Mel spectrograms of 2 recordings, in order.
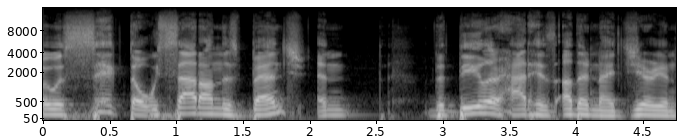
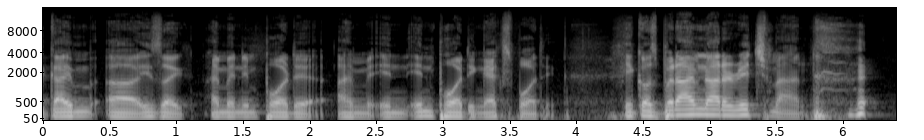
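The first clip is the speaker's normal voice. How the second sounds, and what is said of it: Put-on Caribbean-style accent. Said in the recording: “I think I'm doing a little bit of a Caribbean accent there”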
